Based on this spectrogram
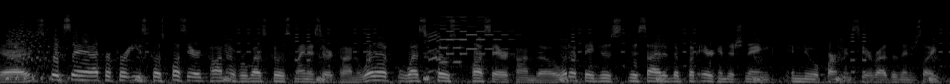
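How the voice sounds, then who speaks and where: An American-accented man talks at a fairly quick pace. His pitch is fairly high, with noticeable background noise behind him. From US, Virginia Beach. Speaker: Tetris commentator and streamer. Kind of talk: live commentary. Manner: casual, rambling with fillers.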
